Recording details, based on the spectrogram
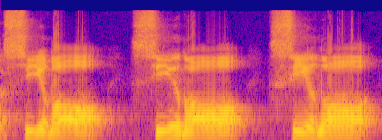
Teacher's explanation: pada saat kita membaca huruf ro, ro-nya dalam keadaan fathah, dia dibaca menebal.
